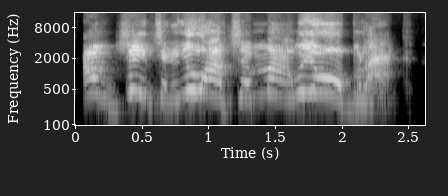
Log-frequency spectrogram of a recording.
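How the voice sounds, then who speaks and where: A high, bright voice belongs to a fired-up host from New York giving a commentary monologue on his show. He is expressive and a little slow, emphatic and repetitive, and his intensity climbs into shouts.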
